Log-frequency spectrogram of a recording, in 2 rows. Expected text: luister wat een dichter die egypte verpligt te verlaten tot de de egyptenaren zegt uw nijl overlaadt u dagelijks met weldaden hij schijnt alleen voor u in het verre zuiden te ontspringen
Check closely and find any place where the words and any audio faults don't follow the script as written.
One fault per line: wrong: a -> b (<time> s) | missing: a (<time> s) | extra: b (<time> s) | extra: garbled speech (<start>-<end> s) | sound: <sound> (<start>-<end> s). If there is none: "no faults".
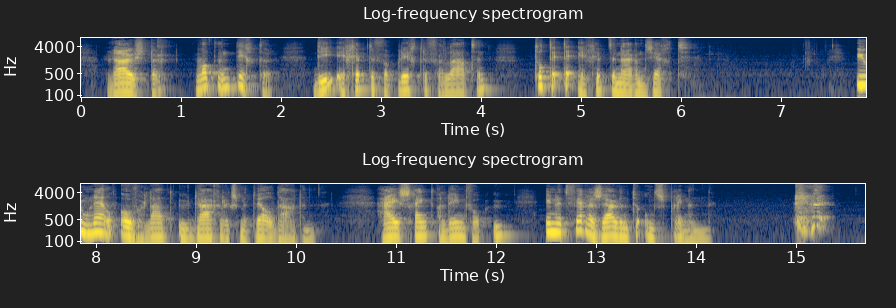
sound: cough (15.0-15.4 s)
